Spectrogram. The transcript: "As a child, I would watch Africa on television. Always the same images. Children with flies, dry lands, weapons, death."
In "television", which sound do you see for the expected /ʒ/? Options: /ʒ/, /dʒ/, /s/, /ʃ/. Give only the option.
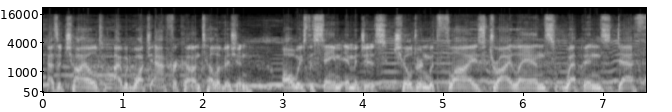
/ʒ/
